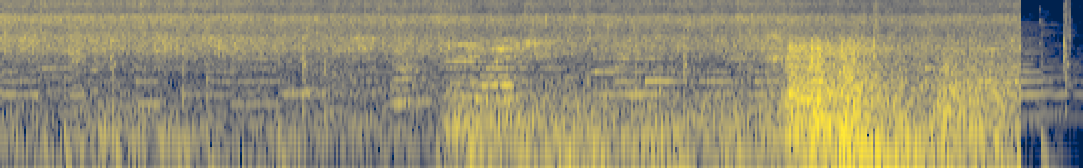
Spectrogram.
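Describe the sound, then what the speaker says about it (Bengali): Steady rain pattering outdoors, a broad wet hiss that swells louder near the end, with a low rumble underneath before cutting off abruptly. "এই বৃষ্টিটা সত্যি খুব দরকার ছিল।"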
